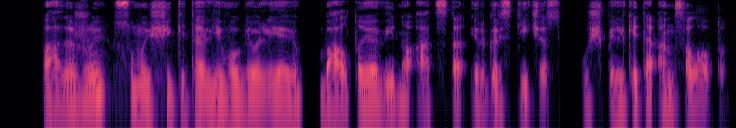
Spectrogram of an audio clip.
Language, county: Lithuanian, Vilnius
